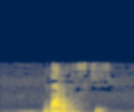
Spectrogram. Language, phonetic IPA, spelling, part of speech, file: Russian, [ˈvarvərskʲɪj], варварский, adjective, Ru-варварский.ogg
- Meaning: 1. barbarian, barbaric 2. barbarous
